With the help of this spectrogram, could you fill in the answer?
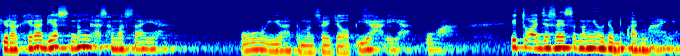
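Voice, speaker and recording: With a West Javanese accent, a man with a fairly high voice speaks at a moderate pace with ordinary pitch variation and audible room echo. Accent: Sundanese. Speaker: pastor. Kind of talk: sermon.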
